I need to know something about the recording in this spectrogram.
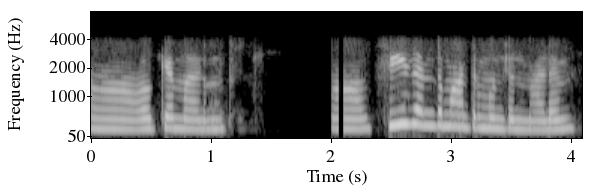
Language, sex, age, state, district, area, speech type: Telugu, female, 18-30, Andhra Pradesh, Nellore, rural, conversation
